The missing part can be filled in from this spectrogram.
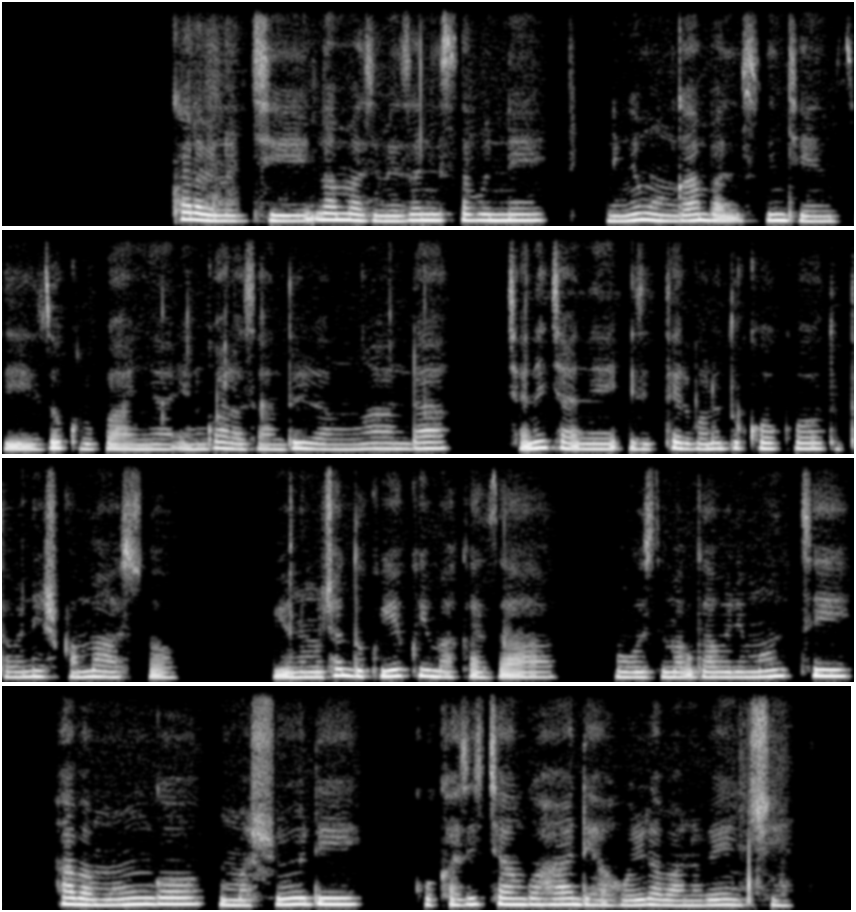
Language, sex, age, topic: Kinyarwanda, female, 36-49, education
